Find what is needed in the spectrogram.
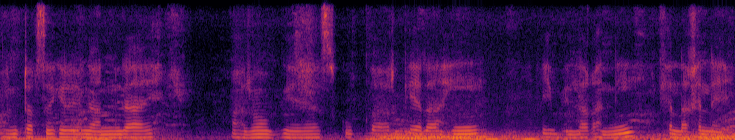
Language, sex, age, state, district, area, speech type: Assamese, female, 30-45, Assam, Barpeta, rural, spontaneous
